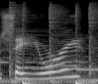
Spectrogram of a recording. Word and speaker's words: Sayori: say this right now I'm pronouncing her name say Yuri and her name natsuki so if you guys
